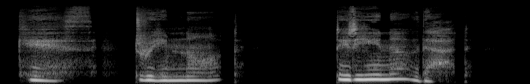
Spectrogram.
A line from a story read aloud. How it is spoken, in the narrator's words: Lily whispered, sticky lips brushing gentle against Dior's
